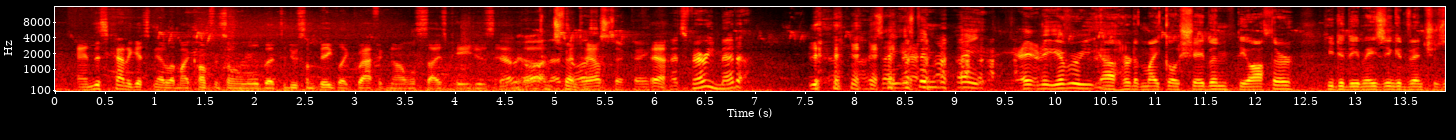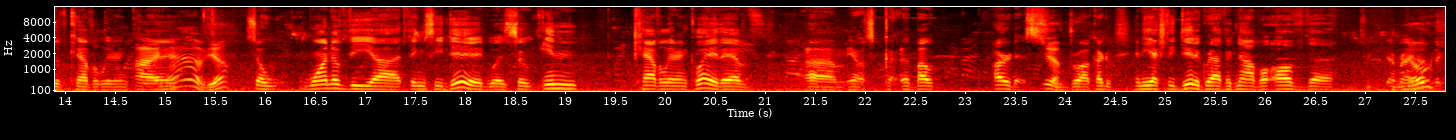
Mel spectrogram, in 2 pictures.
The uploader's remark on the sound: On the sidewalks of Boston complete with street noises!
